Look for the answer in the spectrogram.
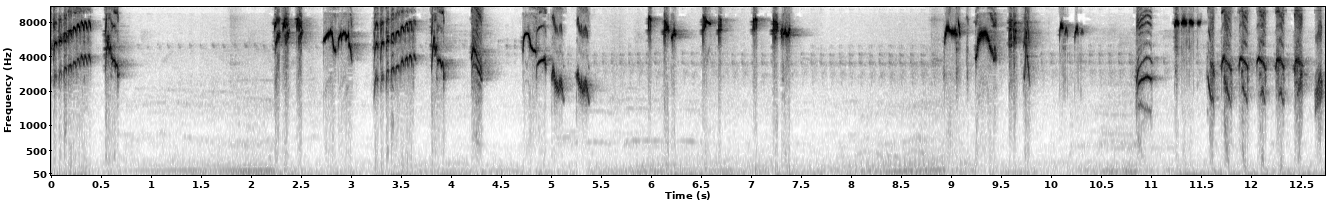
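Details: Orange-headed thrush singing, meant to spur caged birds into song: long rambling stretches of varied slurred whistles, rapid chirps and fast trills, with brief pauses between bursts.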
